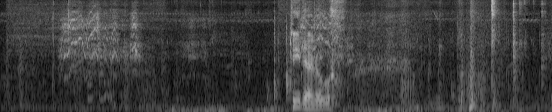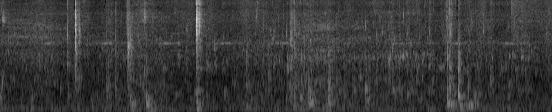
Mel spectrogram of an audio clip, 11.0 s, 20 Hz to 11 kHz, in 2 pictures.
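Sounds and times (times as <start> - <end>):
water splashing against boat hull: 6.4 - 10.8.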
